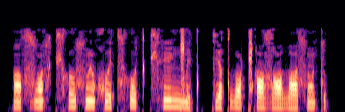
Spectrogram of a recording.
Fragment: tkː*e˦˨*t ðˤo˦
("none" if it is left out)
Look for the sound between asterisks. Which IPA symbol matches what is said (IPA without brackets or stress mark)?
e˦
